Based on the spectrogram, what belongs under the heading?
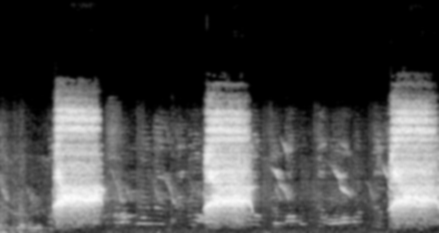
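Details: A young pet Asian koel chick kept at home cries for food with three harsh, hissing screeches about every two seconds; soft chirps and faint twitters fill the gaps.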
